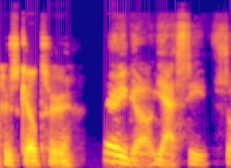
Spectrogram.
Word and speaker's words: Helter Skelter: Yeah, the name of his cult or his ideology was Heckler Scheckler, like Schechter. I I think it can't was even pronounce. Helter Skelter.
